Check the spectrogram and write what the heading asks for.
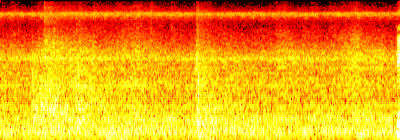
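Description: Quiet room tone: a faint steady hiss with a thin high-pitched tone, and one soft click about halfway through.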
